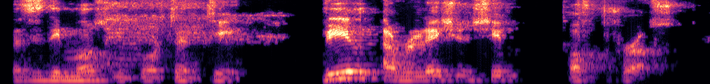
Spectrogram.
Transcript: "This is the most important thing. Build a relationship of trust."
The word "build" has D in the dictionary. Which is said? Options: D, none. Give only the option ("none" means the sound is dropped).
none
